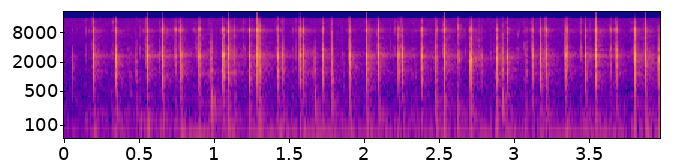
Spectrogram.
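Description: A compact mechanical keyboard with cream and purple plastic keycaps, resting on a desk mat, is typed on rapidly with fingertips and long nails. Dense, uneven streams of short, bright clicky taps sound out, each one dry with almost no ring and little low end.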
